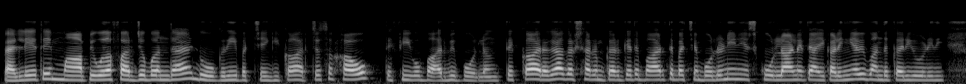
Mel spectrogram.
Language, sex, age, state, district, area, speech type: Dogri, female, 30-45, Jammu and Kashmir, Samba, rural, spontaneous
